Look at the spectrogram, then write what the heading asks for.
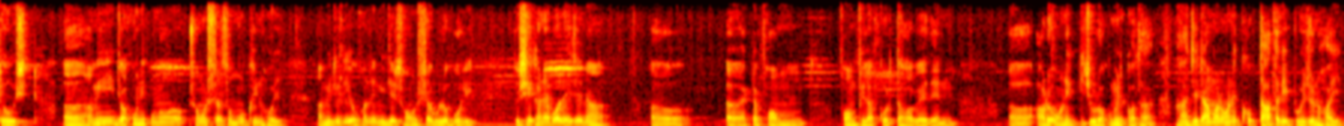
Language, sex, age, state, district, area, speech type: Bengali, male, 18-30, West Bengal, Malda, rural, spontaneous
